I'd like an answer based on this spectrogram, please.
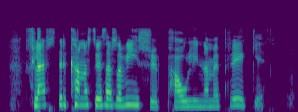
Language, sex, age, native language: Icelandic, female, 20-29, Icelandic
